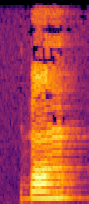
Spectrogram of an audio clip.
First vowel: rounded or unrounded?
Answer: rounded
